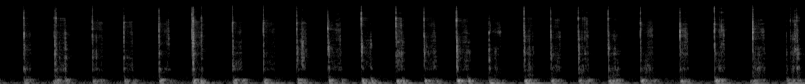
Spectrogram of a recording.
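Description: Single hollow plastic keys on a full-size black plastic computer keyboard are pressed one at a time with a long-nailed fingertip in slow tapping. About 27 short, dry clicks follow one another at a steady but slightly uneven pace, each with a bright click on top of a low hollow thud. A soft low hum continues underneath.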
